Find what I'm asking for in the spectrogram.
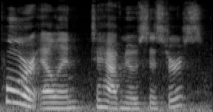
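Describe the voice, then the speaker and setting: A woman's voice: mid-range voice, sing-song, measured pace, slight background noise. A woman voicing a thoughtful, earnest schoolgirl, the older sister in a storybook. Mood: fond, chatty.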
